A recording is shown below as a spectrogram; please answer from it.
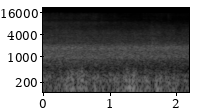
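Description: Low, uneven rumbling outdoor background noise with no distinct events.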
